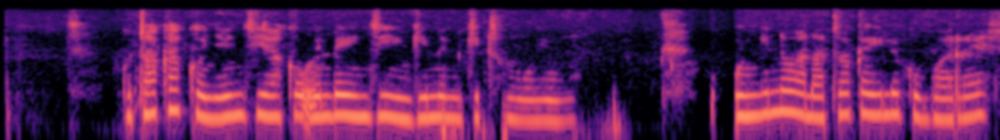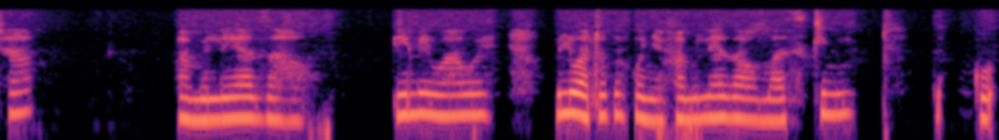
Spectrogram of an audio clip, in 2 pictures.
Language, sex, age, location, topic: Swahili, female, 18-24, Nakuru, government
